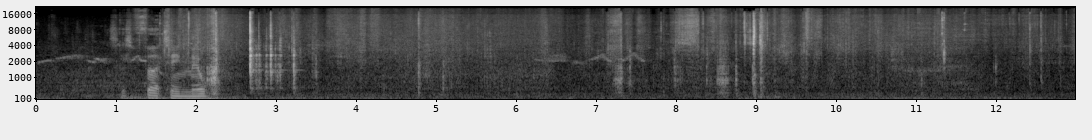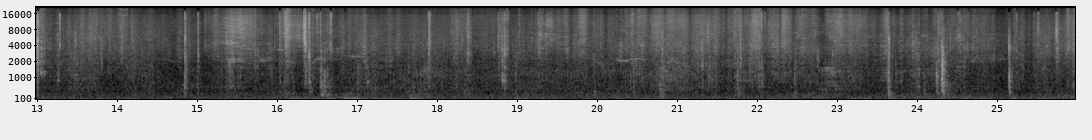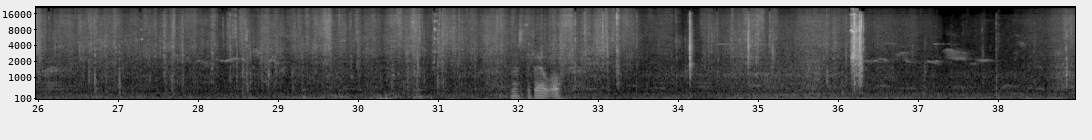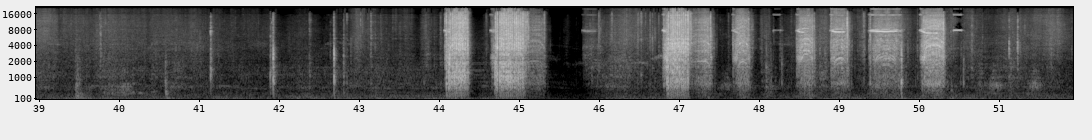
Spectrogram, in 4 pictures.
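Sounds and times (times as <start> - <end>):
hand tool clicking on metal: 44.1 - 46.0, 46.8 - 50.6.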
